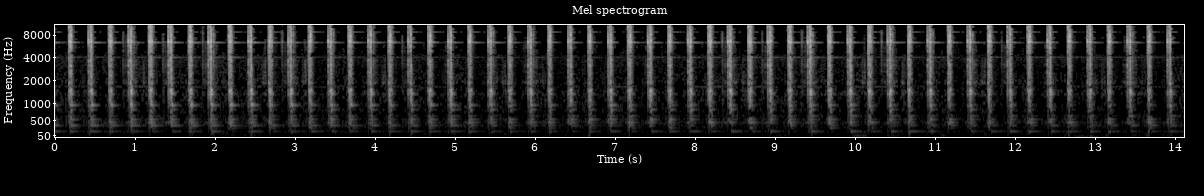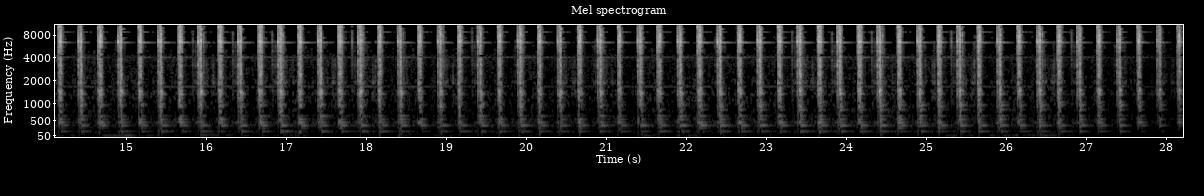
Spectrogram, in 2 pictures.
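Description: Clock-ticking sound effect used as a timer for a classroom task: a steady, even ticking, about five ticks every two seconds.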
